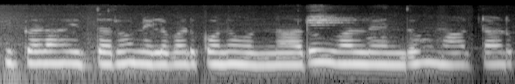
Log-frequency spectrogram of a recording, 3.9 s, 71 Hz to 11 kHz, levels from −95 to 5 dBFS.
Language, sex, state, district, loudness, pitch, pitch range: Telugu, female, Andhra Pradesh, Annamaya, -14 LUFS, 240 Hz, 235-250 Hz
